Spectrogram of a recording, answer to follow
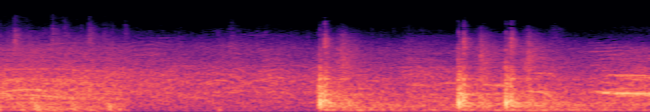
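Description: A football being kicked on the pitch: sharp thuds of passes, the first about two seconds in, then two close together near the three-second mark, over stadium ambience.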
